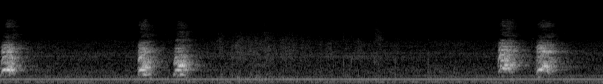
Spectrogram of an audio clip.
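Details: Samoyed puppies playing together in a pool bark in short, bright yaps, one then two pairs spaced a few seconds apart, over a continuous low hum.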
